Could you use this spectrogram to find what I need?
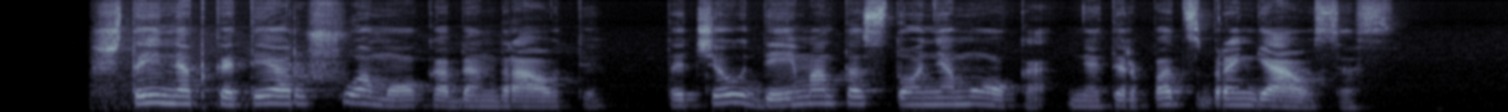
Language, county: Lithuanian, Klaipėda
